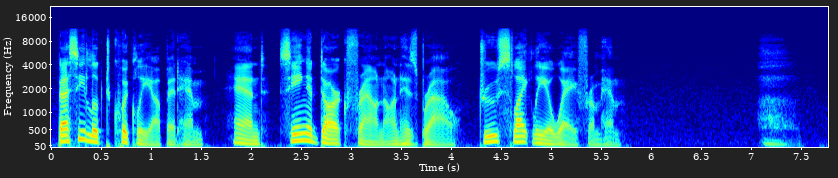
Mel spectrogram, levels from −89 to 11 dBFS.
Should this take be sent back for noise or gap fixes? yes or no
yes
